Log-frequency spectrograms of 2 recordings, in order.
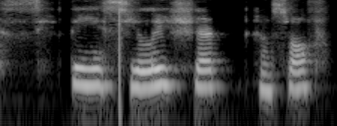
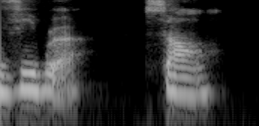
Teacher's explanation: both are made by pushing air through a narrow gap near the teeth, but S is voiceless like silly, short, and soft, and Z is voiced like zebra, song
